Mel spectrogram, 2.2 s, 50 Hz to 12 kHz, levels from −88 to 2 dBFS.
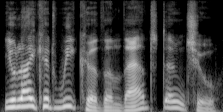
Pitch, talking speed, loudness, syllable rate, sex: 155 Hz, 215 wpm, -18 LUFS, 4.3 syllables/s, male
